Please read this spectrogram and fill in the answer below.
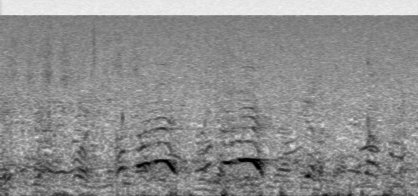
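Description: Faint, distant voices calling out, a few short calls in the middle, over quiet open-air ballpark ambience.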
